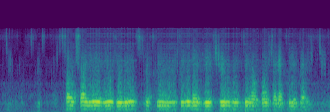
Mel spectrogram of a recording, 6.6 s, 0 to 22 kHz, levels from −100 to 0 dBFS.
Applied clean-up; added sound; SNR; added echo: neural separator model SepFormer DNS4.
